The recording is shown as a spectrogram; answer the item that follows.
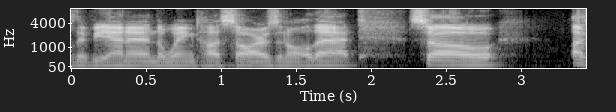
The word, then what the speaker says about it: Hussars: Hussars.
